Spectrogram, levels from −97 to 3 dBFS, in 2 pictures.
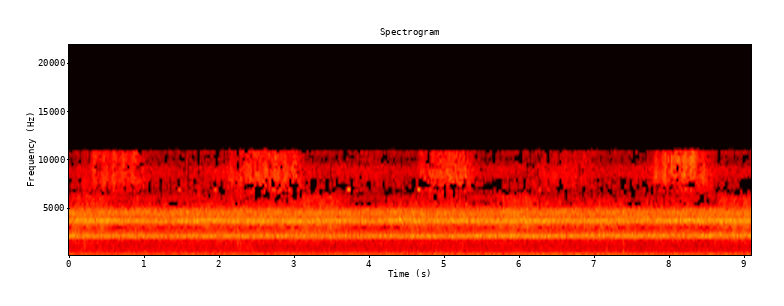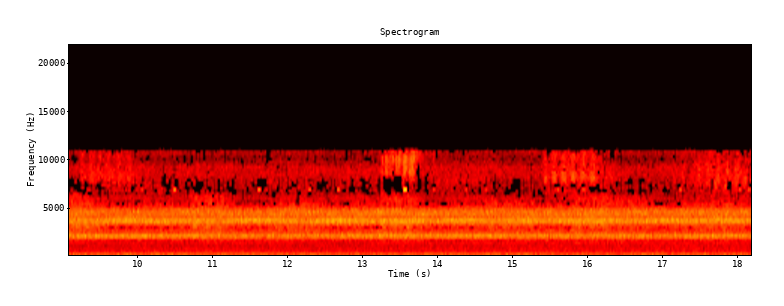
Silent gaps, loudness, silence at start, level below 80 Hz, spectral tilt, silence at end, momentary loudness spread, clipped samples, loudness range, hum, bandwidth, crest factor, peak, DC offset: none; -35 LUFS; 0 s; -62 dBFS; -1 dB/octave; 0 s; 1 LU; under 0.1%; 1 LU; none; 11.5 kHz; 16 dB; -22 dBFS; under 0.1%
